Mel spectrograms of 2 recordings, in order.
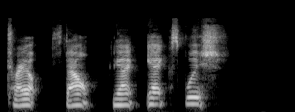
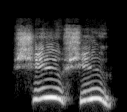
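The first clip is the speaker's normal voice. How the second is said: high, loud shoo; shooing pigs; 12 semitones higher, 7 dB louder than usual. Acted. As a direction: chase the pigs off like a fussy hen. Hens chasing pigs away.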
